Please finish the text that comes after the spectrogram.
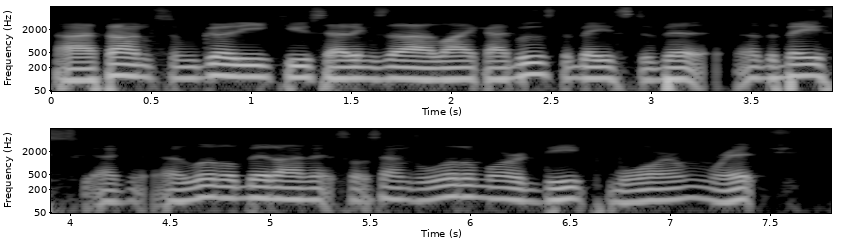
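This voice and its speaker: Deep-voiced man, casual, rambling. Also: fairly even intonation, a little fast, few pauses, dark tone, clean tone. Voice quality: naturally deep voice. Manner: rambling, frank, chuckles often. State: feeling sick, stuffy. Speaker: podcast host. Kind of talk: casual solo chat. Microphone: studio mic through audio interface.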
